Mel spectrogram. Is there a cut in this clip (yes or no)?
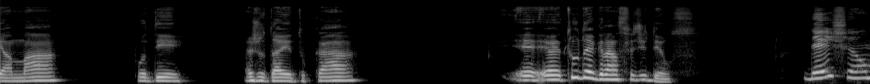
no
